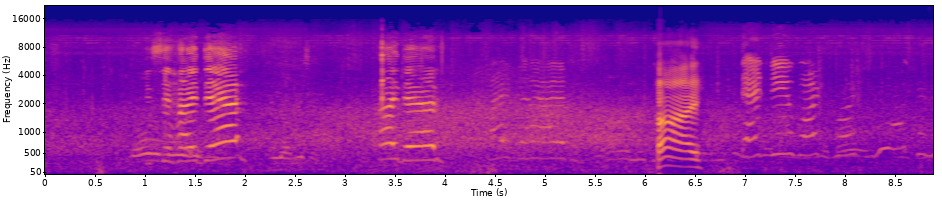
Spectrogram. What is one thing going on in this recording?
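A young boy calls out with high, excited shouts.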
